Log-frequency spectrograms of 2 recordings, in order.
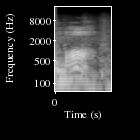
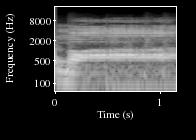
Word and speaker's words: Maw: I'd like to see the mall. It's not there. Of course it's not on the No, list. wait, no, it's pronounced the Maw.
